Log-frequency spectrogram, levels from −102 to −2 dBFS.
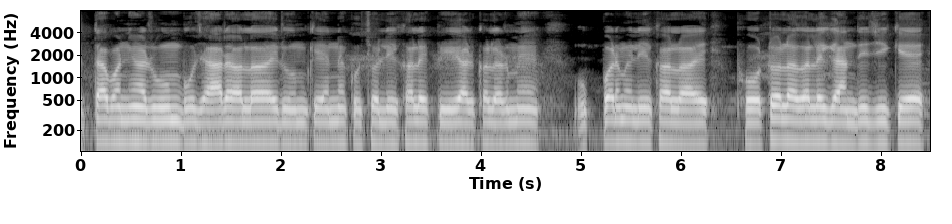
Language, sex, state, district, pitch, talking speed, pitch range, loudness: Bajjika, male, Bihar, Vaishali, 130 Hz, 170 wpm, 125-130 Hz, -20 LUFS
